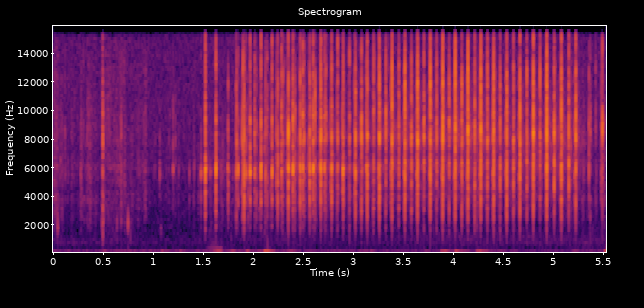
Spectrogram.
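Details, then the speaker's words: BMW G30 B58 engine's worn camshaft follower, removed and spun by hand close to the microphone: rapid crisp ticking about a dozen clicks a second from a damaged roller bearing, fixed by replacing the follower. "that sound familiar ladies and gentlemen tick tick tick tick tick tick be close to the mic there it is"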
